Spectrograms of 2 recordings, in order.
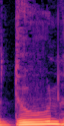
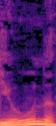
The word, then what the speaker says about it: Dune: Also Dune heißt es und nicht Dune, das ist so eine bisschen britische Aussprache.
